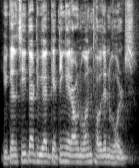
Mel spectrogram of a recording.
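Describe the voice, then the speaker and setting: Man, medium pitch, scripted tutorial narration, methodical, instructive, plain delivery. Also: fairly even intonation, brisk, a little mellow.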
